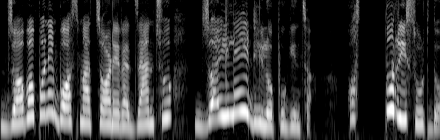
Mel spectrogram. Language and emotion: Nepali, angry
